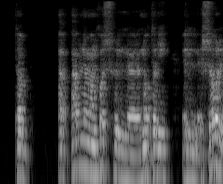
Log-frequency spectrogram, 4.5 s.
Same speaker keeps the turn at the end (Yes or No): Yes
